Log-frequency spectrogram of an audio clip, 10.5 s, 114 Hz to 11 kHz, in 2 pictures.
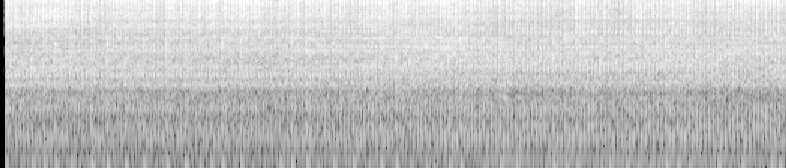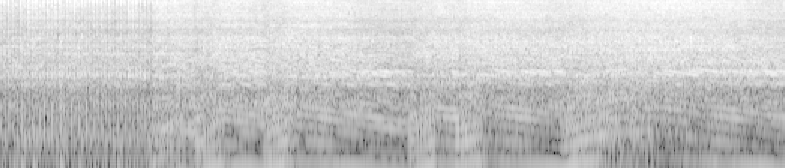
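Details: Stihl 048 Super chainsaw idling with a fast uneven rattle, then revving in bursts; loose metallic piston slap before repair. The piston was found very worn while the cylinder and main bearings were fine; a new piston was ordered.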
